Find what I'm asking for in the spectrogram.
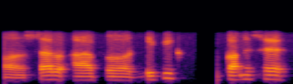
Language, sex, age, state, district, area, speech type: Urdu, female, 30-45, Uttar Pradesh, Gautam Buddha Nagar, rural, conversation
